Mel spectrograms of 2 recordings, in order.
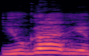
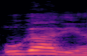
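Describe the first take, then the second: First: The word begins with a 'yoo' sound. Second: The word begins with a plain 'oo' sound. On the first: This is how it is said in Karnataka. "ನಮ್ಮ ಕರ್ನಾಟಕದಲ್ಲಿ ನಾವು ಯುಗಾದಿ ಅಂತ pronounce ಮಾಡ್ತೀವಿ" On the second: This is how it is said in Andhra and Telangana. "Andhra and ತೆಲಂಗಾಣದಲ್ಲಿ ಉಗಾದಿ ಅಂತ pronounce ಮಾಡ್ತಾರೆ"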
